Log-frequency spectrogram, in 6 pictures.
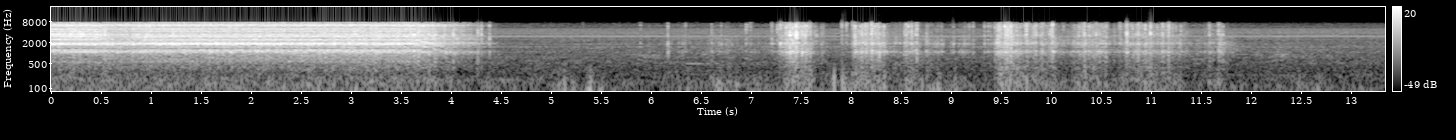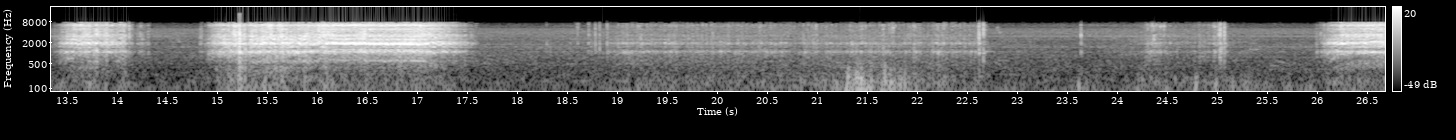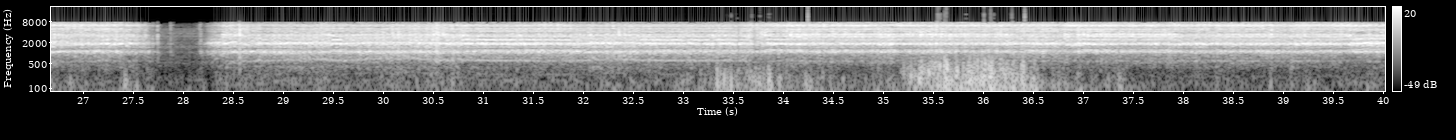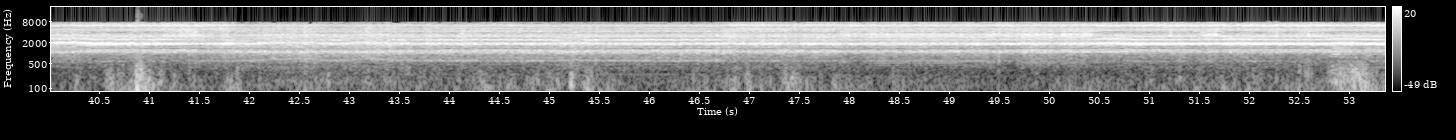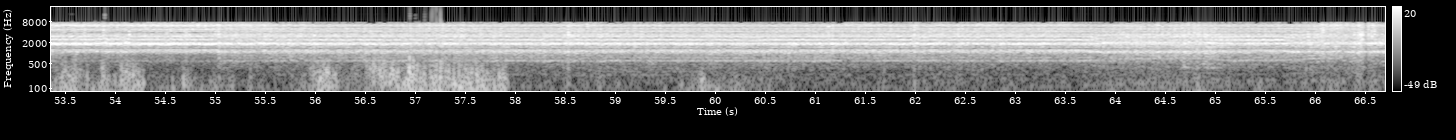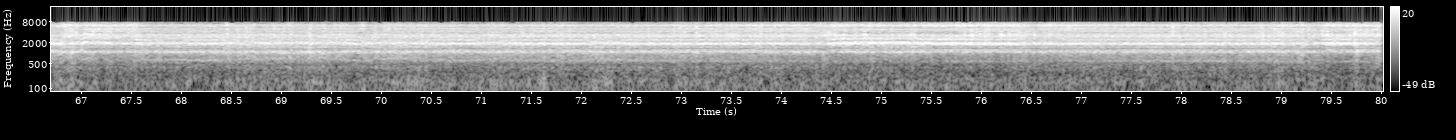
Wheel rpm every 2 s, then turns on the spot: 160, 150, 10, 10, 20, 20, 10, 70, 100, 10, 20, 10, 10, 90, 110, 160, 160, 160, 160, 160, 160, 160, 160, 160, 160, 160, 160, 160, 160, 160, 160, 160, 160, 160, 160, 160, 160, 160, 160, 160.
6-12 18-24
